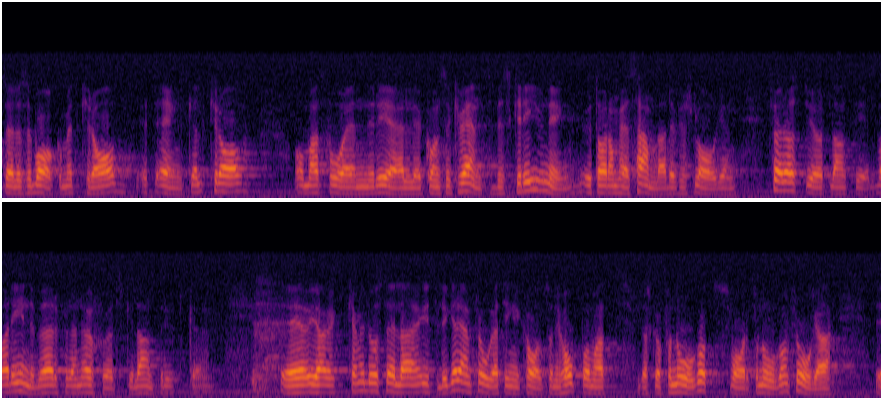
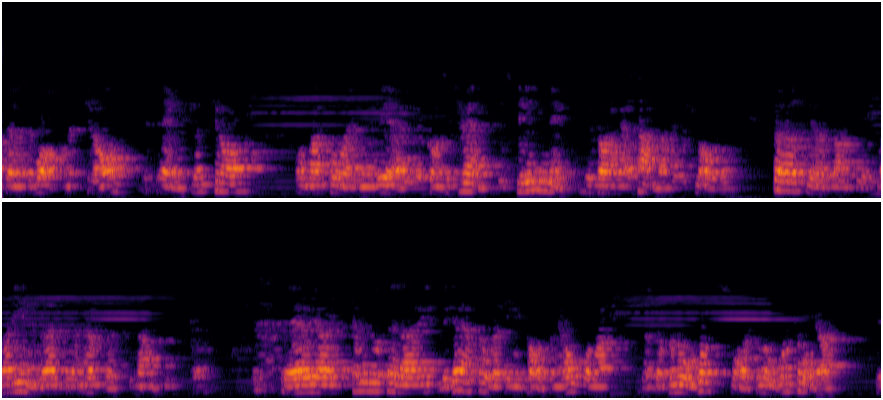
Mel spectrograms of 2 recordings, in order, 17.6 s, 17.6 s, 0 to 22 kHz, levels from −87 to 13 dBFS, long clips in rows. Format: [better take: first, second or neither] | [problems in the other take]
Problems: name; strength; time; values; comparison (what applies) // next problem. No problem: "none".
first | noise reduction (classical method WPE with log-MMSE)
